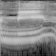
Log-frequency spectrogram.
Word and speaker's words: mu: Then that is my mean, and the symbol that is used for mean with normal distribution is mu, okay, or me if you want to pronounce it properly, but nobody does.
